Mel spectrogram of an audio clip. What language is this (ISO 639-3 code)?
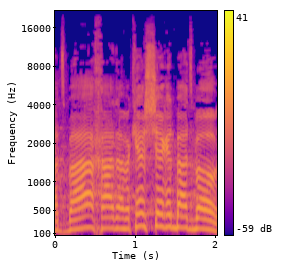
heb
